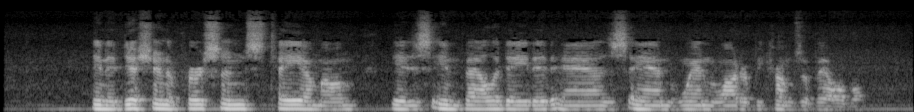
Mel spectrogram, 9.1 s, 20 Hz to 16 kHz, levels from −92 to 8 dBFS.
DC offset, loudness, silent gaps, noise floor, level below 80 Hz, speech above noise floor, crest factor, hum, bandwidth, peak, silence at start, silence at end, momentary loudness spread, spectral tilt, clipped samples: under 0.1%; -20 LUFS; none; -51 dBFS; -54 dBFS; 32 dB; 18 dB; none; 9 kHz; -2 dBFS; 0.65 s; 0.5 s; 11 LU; -7 dB/octave; under 0.1%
